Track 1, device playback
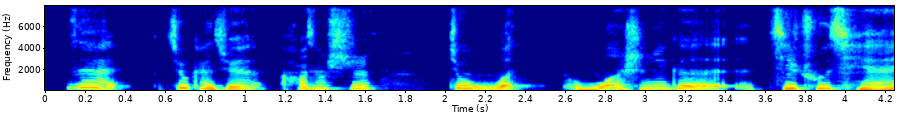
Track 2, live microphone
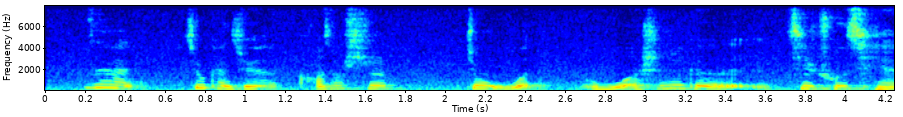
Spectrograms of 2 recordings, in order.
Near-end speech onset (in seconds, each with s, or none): none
